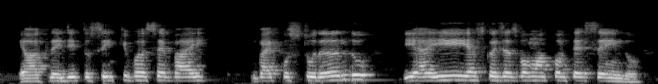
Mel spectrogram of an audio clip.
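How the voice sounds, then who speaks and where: Over background music, a woman with a fairly low pitch speaks fairly slowly with fairly even intonation. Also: very even loudness. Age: 60s. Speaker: business association president. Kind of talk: interview.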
